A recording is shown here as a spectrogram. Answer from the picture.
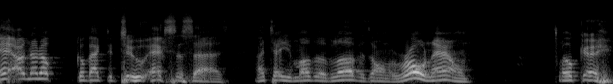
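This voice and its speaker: An animated speaker with an American accent uses lively intonation at a moderate pace, broken by long, frequent pauses. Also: man, high pitch for a man. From Chicago, US Midwest. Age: 70s. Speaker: pastor. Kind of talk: sermon. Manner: animated, joking.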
